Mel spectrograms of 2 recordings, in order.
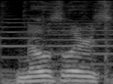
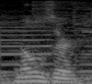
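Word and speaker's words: Nolzur: now we're going to nuzzler how do you pronounce his name noser nosler's marvelously oh noser there's an L there is there an L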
